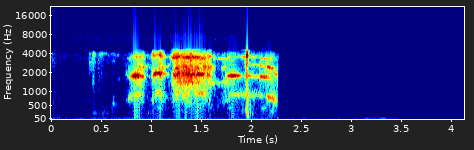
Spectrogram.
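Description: A rooster crowing once, a crow of about a second and a half, heard over video-call audio.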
